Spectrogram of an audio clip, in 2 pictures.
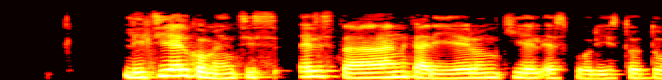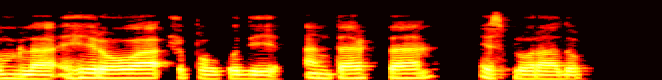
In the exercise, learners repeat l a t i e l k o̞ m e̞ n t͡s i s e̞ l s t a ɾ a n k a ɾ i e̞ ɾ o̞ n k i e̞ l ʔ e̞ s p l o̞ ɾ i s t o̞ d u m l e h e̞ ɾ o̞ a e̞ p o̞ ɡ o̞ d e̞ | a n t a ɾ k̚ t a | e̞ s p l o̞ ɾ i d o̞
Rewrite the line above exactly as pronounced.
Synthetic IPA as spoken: l i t i e l k o̞ m e̞ n t͡s i s e̞ l s t a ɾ a n k a ɾ i e̞ ɾ o̞ n k i e̞ l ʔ e̞ s p l o̞ ɾ i s t o̞ d u m l a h e̞ ɾ o̞ a e̞ p o̞ k o̞ d e̞ | a n t a ɾ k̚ t a | e̞ s p l o̞ ɾ a d o̞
